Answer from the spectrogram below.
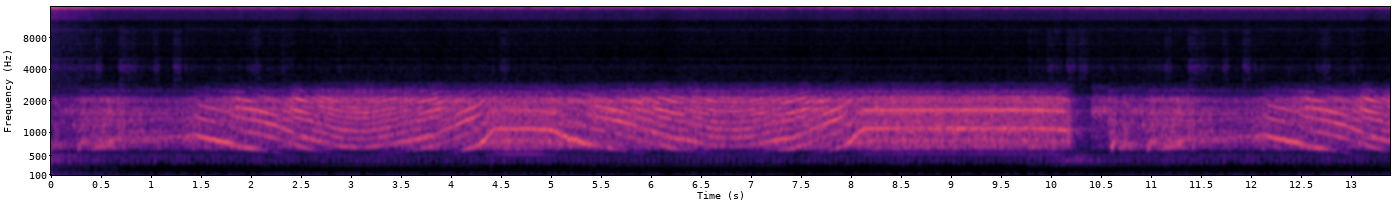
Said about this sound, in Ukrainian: З телеекрана лунав пронизливий свист, що розривав вуха і півхвилини вив на одній ноті. Це був сигнал підйому для конторських службовців о 7:45.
